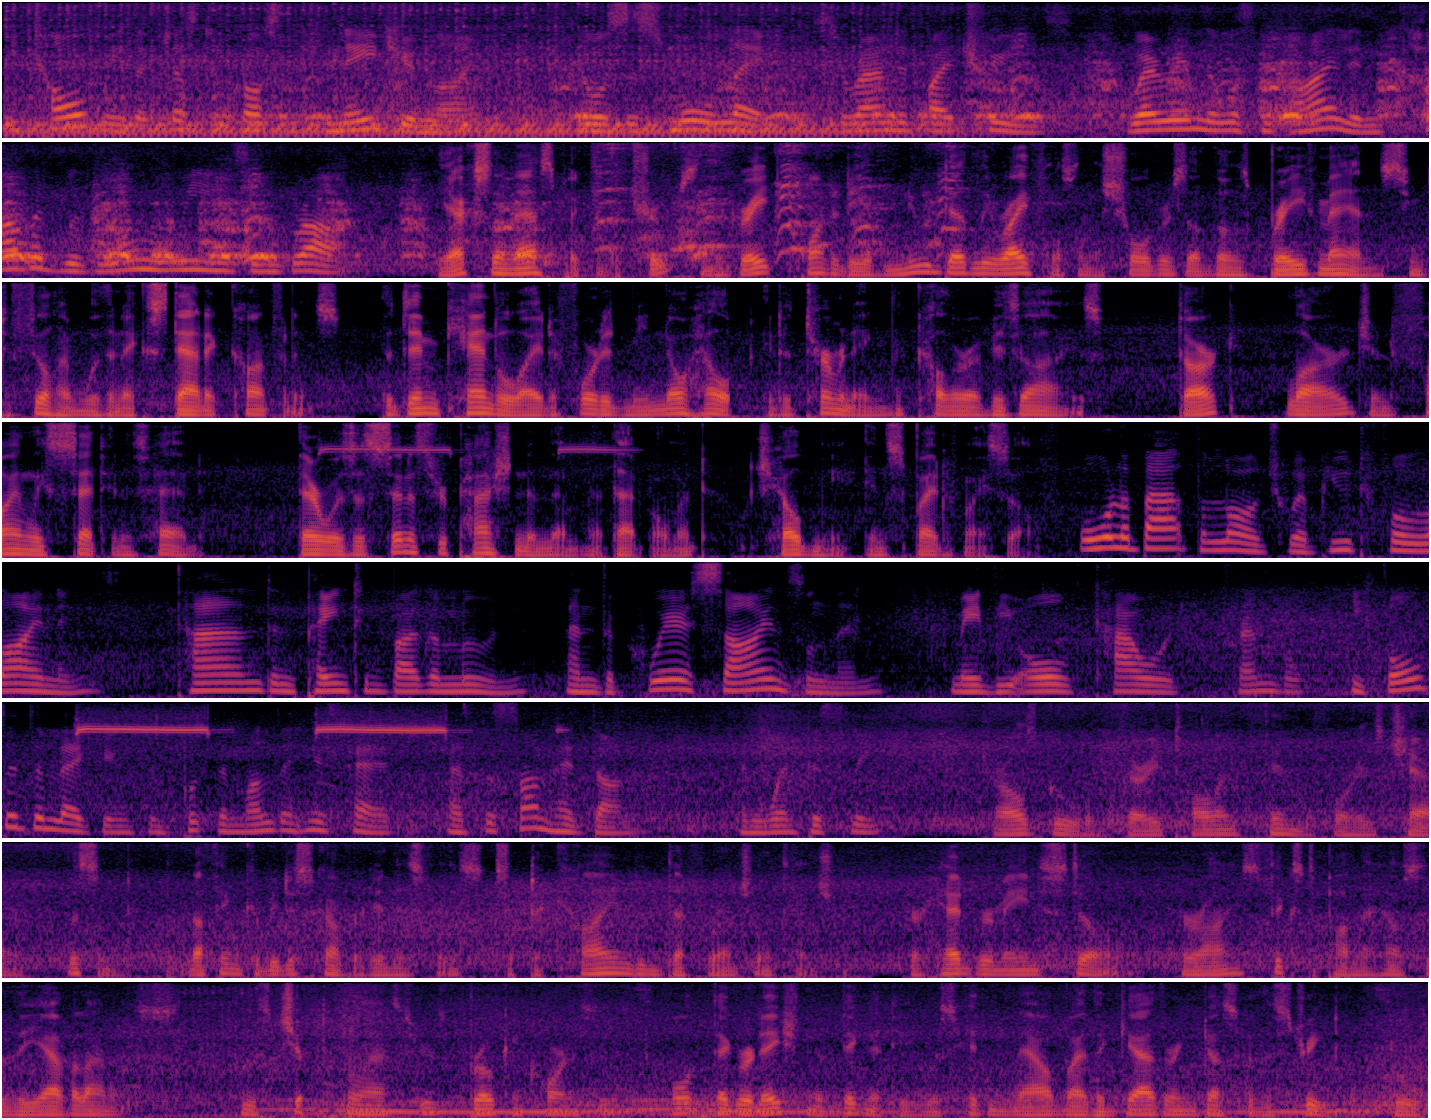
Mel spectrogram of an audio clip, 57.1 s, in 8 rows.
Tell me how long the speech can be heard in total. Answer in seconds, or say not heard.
57 s.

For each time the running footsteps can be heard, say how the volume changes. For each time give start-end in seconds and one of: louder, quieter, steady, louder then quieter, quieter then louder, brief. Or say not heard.
not heard.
